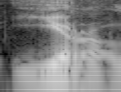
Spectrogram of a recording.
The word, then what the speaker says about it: gyro: I've done a lot of research, and all I find is it's gyro, like hero.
